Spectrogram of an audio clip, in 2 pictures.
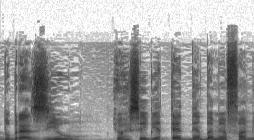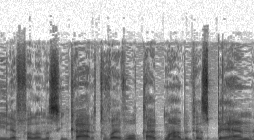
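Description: A somewhat breathy man with a fairly high pitch talks at a very fast pace. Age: 30s. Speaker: tattoo artist. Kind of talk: casual interview chat.

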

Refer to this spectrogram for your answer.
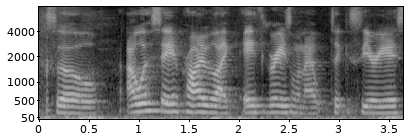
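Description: A woman with an American accent speaks at a fairly low pitch. Her intonation is fairly even, and there is audible room echo. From Los Angeles, US. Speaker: college basketball player. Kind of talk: interview. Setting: video call.

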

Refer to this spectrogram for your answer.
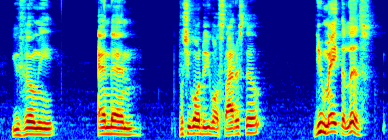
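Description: With long, frequent pauses, a man speaks at a moderate pace, his pitch fairly high and its variation ordinary. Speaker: podcast host. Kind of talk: heated argument, pressing a hypothetical at his cohost. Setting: studio.

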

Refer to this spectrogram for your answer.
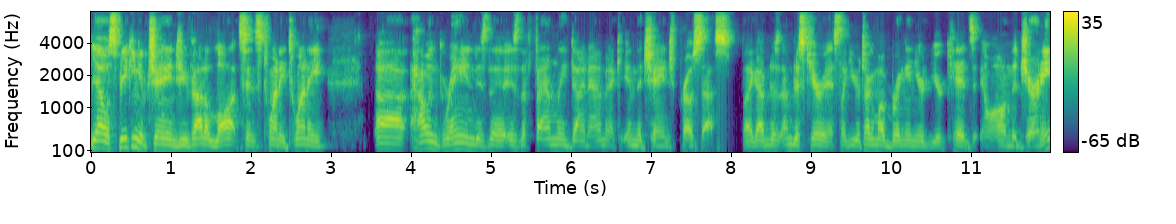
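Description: With an ordinary speaking voice, a man talks at a moderate pace and ordinary pitch variation against a quiet background. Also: medium pitch for a man. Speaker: podcast co-host. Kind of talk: casual interview.

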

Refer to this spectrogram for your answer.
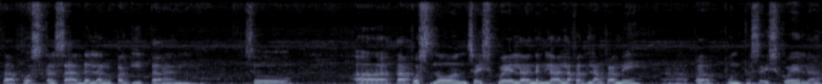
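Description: Against noticeable background noise, a man talks at a fairly slow pace with ordinary pitch variation. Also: medium pitch for a man. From Philippines, Tondo, Manila. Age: 40s. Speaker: podcast co-host. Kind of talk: casual chat.

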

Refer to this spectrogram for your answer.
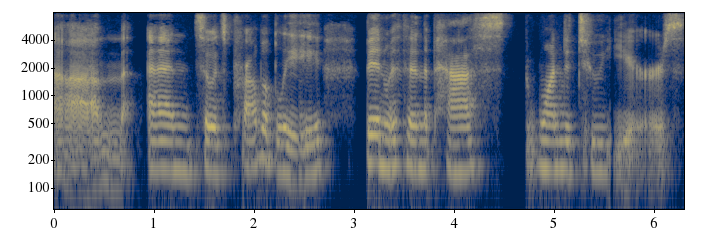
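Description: Speaking very slowly with a Midwestern American accent, a woman uses a very deep, low pitch and vocal fry. Her pitch varies in an ordinary way. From US Midwest, Cincinnati, Ohio. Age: 40s. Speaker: parent. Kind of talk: interview.

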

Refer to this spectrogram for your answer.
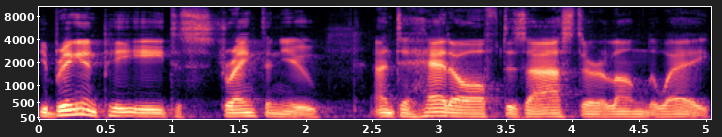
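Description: In an Irish accent, a man speaks in a very deep, low pitch with ordinary pitch variation, in a very clean recording with a silent background. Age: 50s. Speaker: tech entrepreneur. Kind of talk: interview. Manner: energetic.

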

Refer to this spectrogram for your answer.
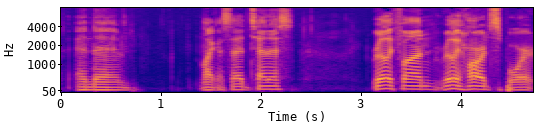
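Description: A man with an American accent speaks at a moderate pace with fairly even intonation. The sound is dry and close with no echo, a very clean recording with a silent background. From Indiana. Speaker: college student podcast co-host. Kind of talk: casual chat.

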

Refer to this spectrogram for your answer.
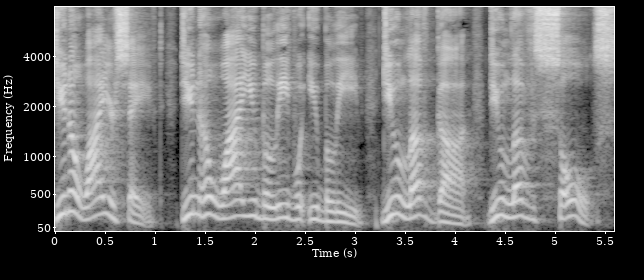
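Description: Speaking in a high pitch with very wide pitch swings, a man sounds animated as he talks at a moderate pace with hardly any pauses. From Puerto Rican family, Chicago. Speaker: evangelist. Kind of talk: casual chat; preaching. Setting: studio livestream.

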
